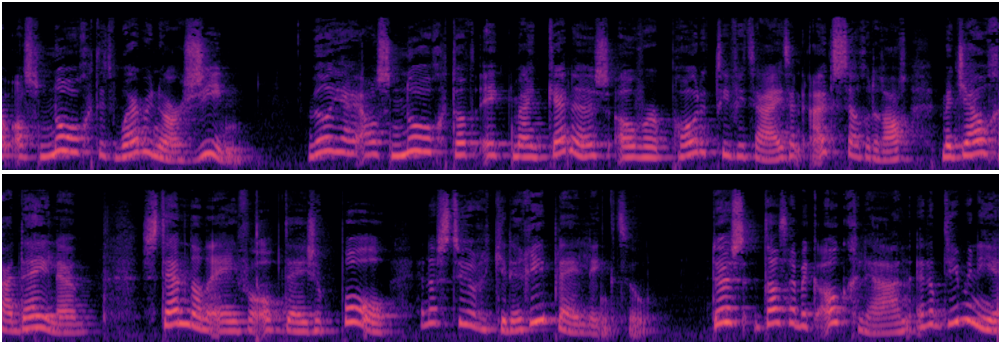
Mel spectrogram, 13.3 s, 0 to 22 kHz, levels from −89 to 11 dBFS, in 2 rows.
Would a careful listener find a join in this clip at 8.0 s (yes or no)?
no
